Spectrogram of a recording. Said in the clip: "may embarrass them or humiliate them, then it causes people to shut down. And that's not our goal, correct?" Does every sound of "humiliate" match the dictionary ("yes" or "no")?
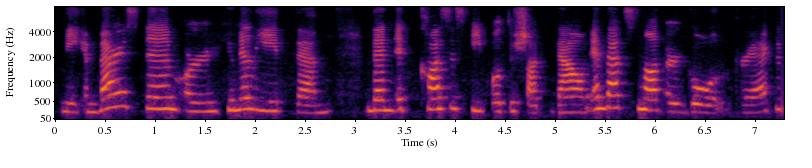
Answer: yes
